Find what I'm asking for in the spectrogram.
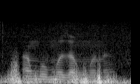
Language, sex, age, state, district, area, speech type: Bodo, male, 18-30, Assam, Udalguri, rural, spontaneous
